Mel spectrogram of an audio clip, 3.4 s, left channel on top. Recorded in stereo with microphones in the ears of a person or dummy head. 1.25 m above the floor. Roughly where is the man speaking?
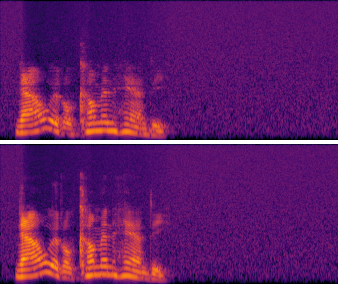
Right.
